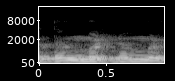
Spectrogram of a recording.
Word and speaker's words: 눈물: 된다고요 눈 물 아시겠죠 입술을 바짝 오므리지마 하려면 발음이세요 그래서 눈물 눈물 그는 거거든요 끔 끔 러는 거고 예 그래서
